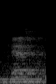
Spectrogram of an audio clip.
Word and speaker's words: Castello: Is it Castello or Castello? Castello. That's how I pronounce it.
